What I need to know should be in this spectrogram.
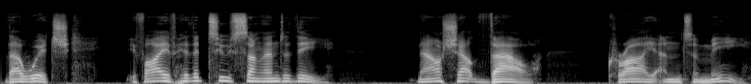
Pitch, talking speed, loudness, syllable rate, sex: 120 Hz, 110 wpm, -19 LUFS, 3.5 syllables/s, male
